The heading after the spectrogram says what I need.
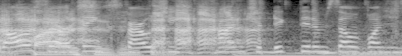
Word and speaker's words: Fauci: Fauci. Fauci. Fauci. Like if you're saying, ouchie, come help me, Dr. Fauci.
